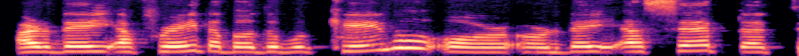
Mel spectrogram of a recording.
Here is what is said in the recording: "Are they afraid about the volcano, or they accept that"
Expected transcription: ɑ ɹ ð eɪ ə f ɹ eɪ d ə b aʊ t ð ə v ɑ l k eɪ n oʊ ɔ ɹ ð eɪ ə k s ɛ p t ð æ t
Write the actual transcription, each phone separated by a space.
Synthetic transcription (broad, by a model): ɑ ɹ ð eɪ ə f ɹ eɪ d ə b aʊ t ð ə b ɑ k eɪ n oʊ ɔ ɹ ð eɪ ə k s ɛ p t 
